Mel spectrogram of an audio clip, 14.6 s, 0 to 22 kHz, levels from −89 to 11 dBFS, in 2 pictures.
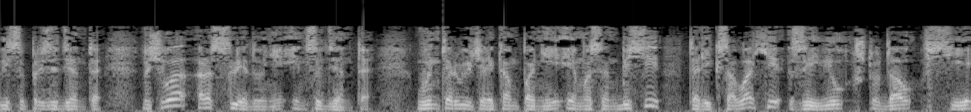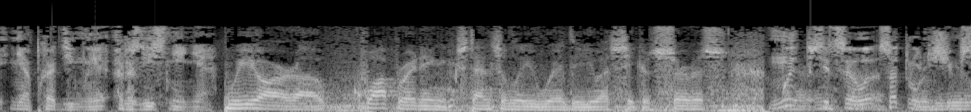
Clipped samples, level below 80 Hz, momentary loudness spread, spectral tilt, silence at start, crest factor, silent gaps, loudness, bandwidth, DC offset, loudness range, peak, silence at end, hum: under 0.1%; -28 dBFS; 5 LU; -4 dB/octave; 0 s; 14 dB; none; -13 LUFS; 8.8 kHz; under 0.1%; 1 LU; 0 dBFS; 0 s; none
